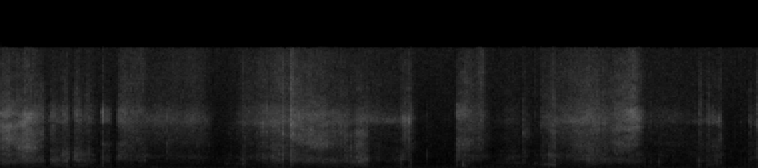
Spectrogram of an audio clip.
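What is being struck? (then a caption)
Paper pages of a hardback book. Fingertips of one hand rub and lightly scratch the paper pages of an open hardback book resting on a table, and a page is turned. The result is a quiet, continuous papery rustle with bright, scratchy hiss over a soft low rumble, swelling briefly with the page turn.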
